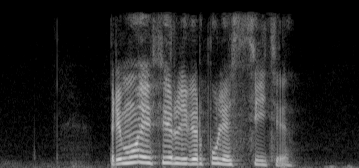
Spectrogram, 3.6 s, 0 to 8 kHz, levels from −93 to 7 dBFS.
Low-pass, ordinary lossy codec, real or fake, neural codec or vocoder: 7.2 kHz; AAC, 48 kbps; fake; vocoder, 22.05 kHz, 80 mel bands, WaveNeXt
